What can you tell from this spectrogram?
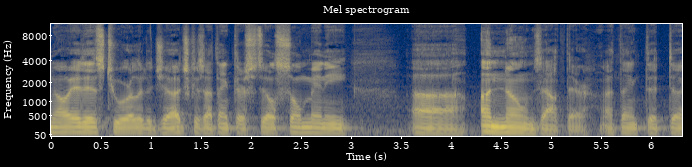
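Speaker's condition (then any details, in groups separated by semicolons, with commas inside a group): No condition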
